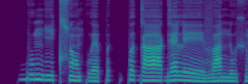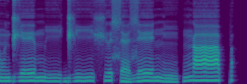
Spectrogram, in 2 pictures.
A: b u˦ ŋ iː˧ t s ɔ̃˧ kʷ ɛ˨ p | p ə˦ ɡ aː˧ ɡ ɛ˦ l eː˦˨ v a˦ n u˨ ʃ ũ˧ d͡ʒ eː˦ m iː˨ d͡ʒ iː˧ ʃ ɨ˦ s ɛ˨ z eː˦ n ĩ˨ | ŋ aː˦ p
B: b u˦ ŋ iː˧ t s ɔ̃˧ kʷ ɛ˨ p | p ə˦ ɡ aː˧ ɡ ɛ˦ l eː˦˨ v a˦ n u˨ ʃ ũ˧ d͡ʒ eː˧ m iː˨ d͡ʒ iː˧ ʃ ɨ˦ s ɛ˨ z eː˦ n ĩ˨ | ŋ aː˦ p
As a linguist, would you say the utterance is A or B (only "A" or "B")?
B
